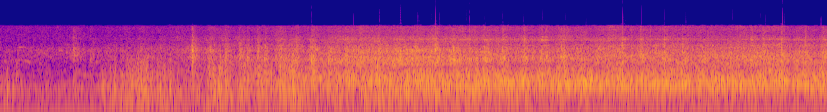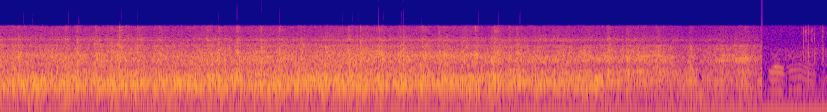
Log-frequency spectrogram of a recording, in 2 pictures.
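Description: A train of passenger coaches passing close by, the wheels running on the rails. The sound builds over the first few seconds, holds steady, and fades near the end.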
